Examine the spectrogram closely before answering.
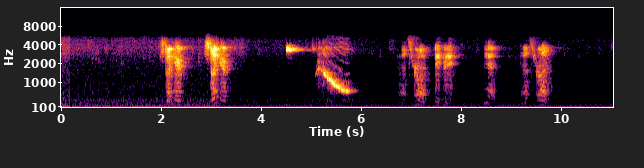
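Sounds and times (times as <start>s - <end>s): parrot whistling: 4.5s - 5.9s.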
